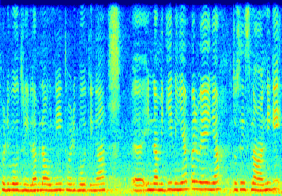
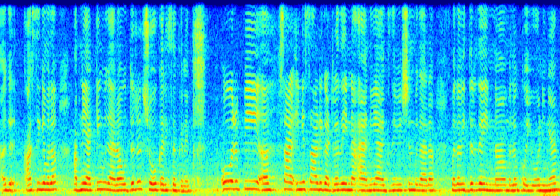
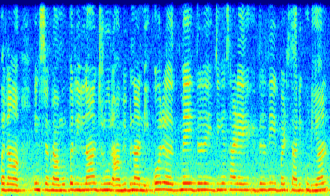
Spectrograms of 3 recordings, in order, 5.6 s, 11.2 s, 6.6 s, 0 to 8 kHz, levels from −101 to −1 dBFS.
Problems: none marked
